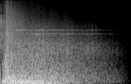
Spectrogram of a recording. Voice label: battlecry; Xin Zhao; zhaoyun

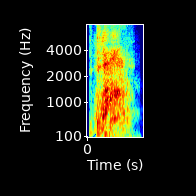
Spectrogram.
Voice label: effort

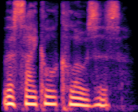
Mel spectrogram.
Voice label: attack, en US; Anivia

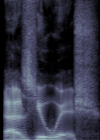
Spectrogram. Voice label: move, en US; TryndamereSultan

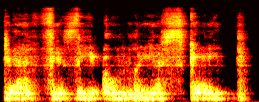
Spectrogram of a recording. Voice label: attack, en US; Urgot

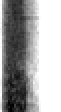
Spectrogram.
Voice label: sad mummy tantrum oh; LoL; amumu

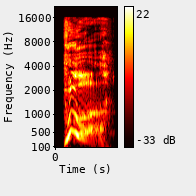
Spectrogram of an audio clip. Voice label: effort, en US; Udyr

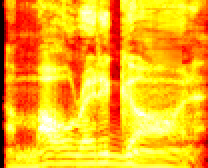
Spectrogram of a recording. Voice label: ultimate effort, en US; Twisted Fate

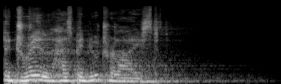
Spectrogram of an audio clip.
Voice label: neutralized female; Odin; Drill

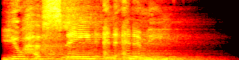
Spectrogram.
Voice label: female On Champion Kill You Hero

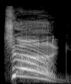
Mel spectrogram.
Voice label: spell cast effort; Brolaf; Character Voices - English

